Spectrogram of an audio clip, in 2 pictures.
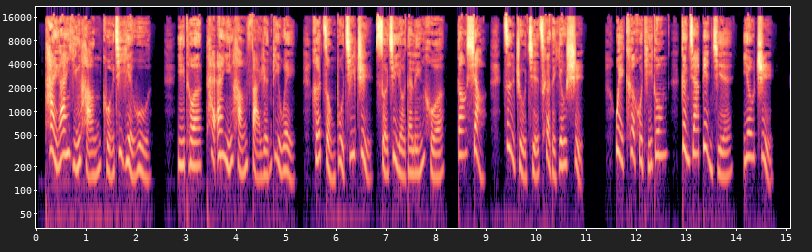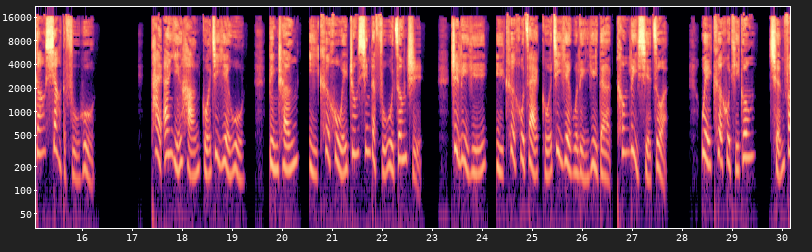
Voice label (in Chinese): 女 产品介绍; 泰安银行国际业务宣传介绍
